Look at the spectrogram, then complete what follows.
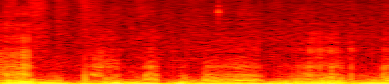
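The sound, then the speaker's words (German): A male cat purrs steadily while sitting, a low continuous rumble with a soft rhythmic pulsing, filling the whole stretch without any talking. “Kann die Katze mal schnurren?”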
